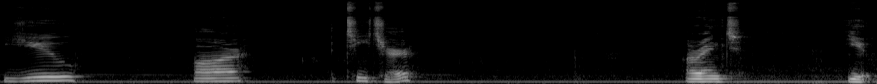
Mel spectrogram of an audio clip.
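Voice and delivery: word by word, long pauses between; writing while speaking. Real, not acted. Teacher writing a sentence for students, halting word by word. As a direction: dictate it slowly as you write. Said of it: "let me write a sentence".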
